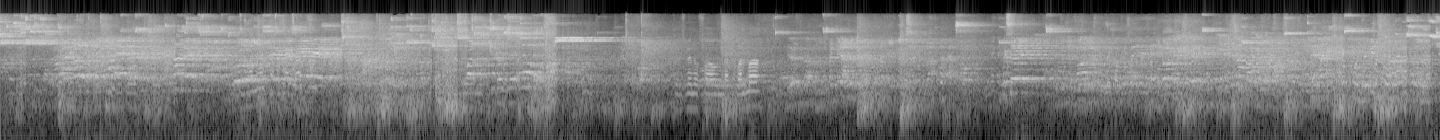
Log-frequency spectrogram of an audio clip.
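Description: Adult men shout to each other across an echoing gym.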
